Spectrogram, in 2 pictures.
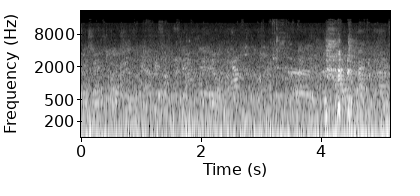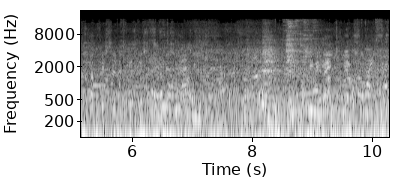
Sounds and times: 0.0s wind 10.2s

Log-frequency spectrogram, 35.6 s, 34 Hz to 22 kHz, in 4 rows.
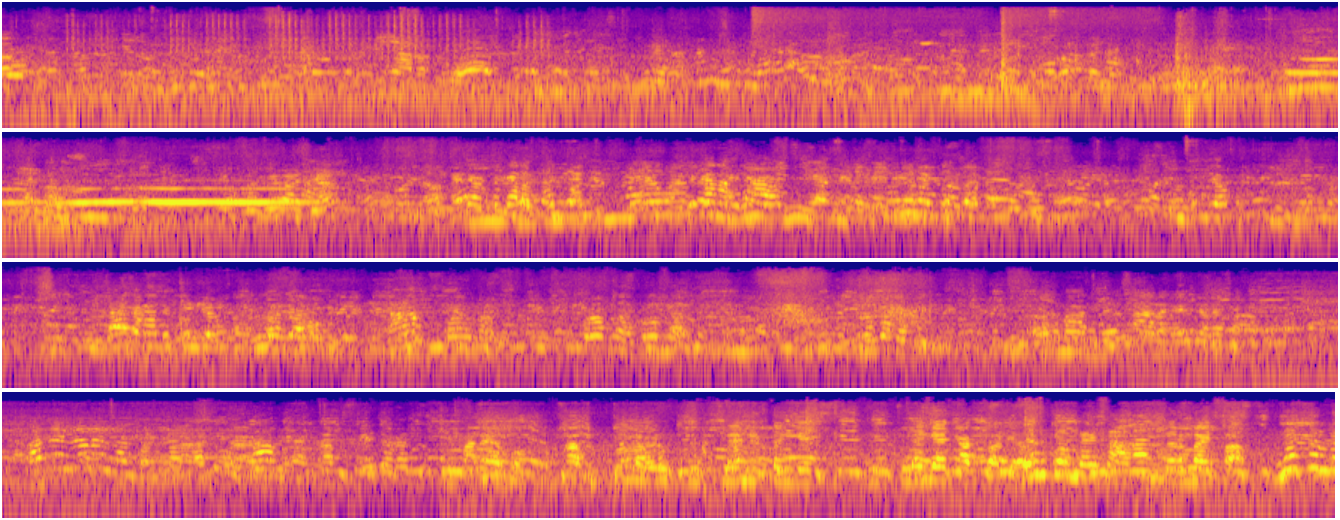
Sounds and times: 0.0s bus 35.6s

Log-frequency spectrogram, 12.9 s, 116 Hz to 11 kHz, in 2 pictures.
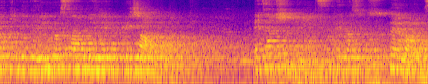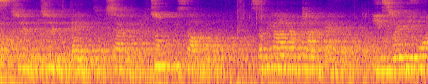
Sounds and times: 3.8s airport announcements 12.8s

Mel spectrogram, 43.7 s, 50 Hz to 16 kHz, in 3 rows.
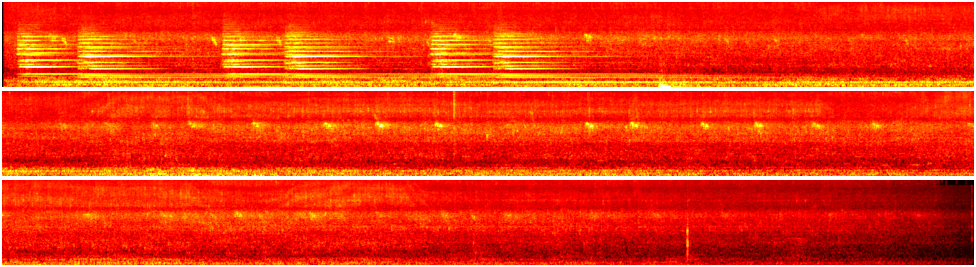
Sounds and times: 0.0s private garden fountain 43.7s

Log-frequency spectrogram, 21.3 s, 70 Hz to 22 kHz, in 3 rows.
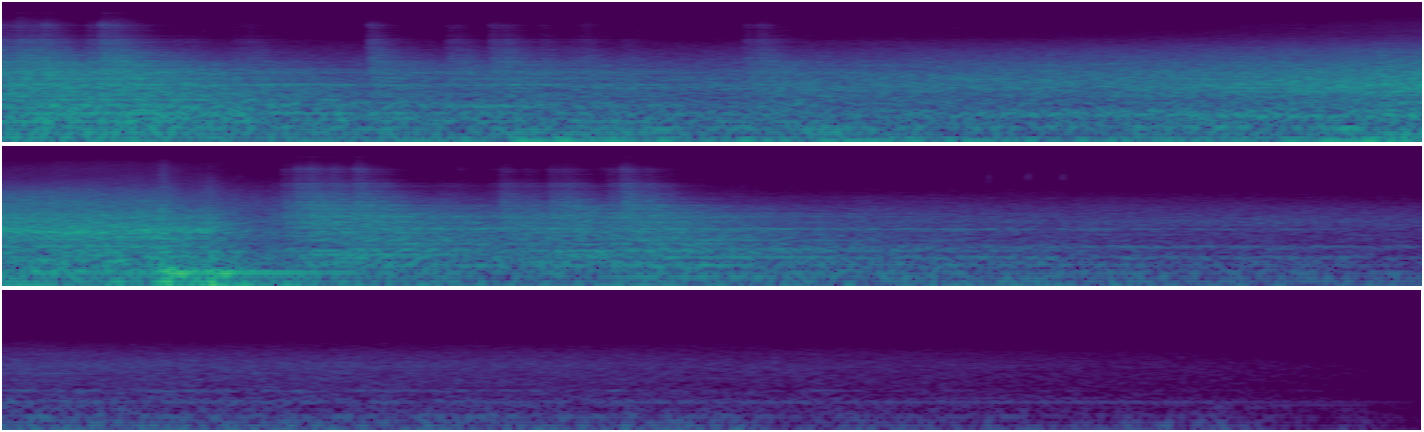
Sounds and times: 0.0s Passage of cars on the bridge 19.8s

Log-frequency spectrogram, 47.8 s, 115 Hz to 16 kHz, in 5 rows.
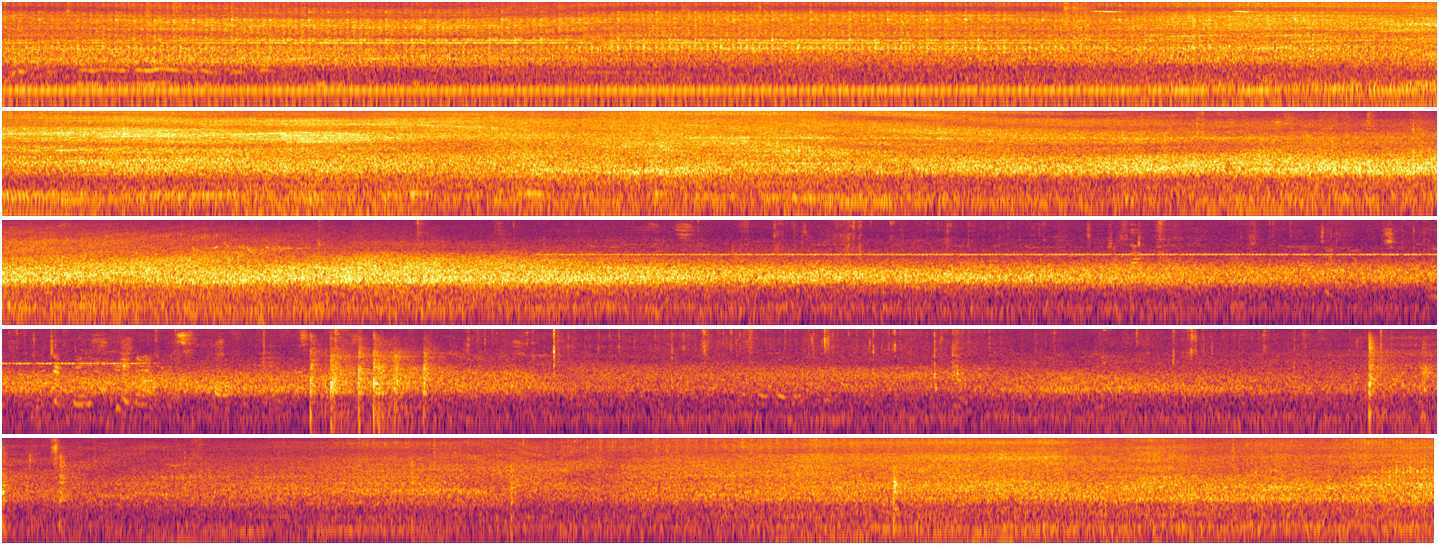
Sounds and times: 0.0s Fathers push buggies 9.0s
22.8s Fathers push buggies 37.8s

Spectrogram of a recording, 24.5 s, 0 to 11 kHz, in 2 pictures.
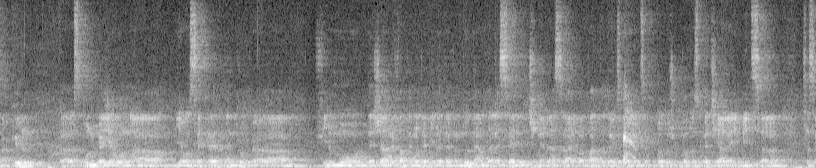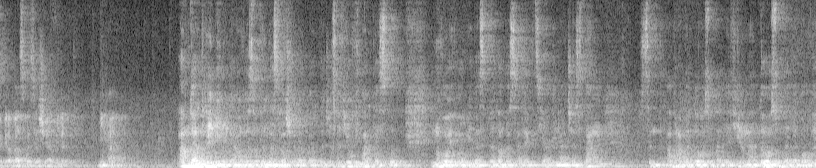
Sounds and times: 0.0s voices of the festival director 24.4s

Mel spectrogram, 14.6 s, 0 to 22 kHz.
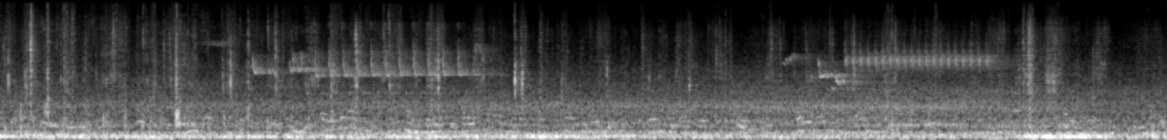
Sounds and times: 3.1s song of a nightingale 6.1s

